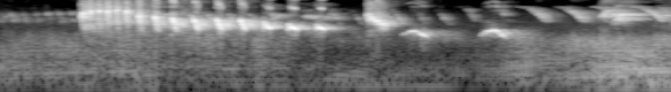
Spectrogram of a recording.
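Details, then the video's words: Greater green leafbird singing gacor on a perch: a quick descending trill of bright notes, then slurred downward whistles and scratchy high twitters over faint background hiss. "Cucak Ijo Gacor Nagen (nyawan di tangkringan)"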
